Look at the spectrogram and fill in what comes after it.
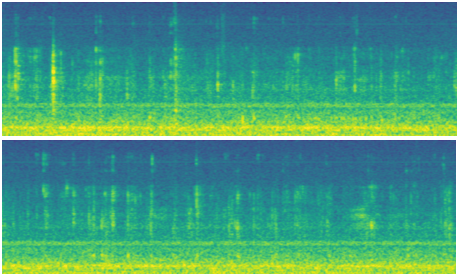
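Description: Close-miked chewing of a mouthful of potato, sausage and shrimp in sauce, with many small wet mouth clicks. One sharper click comes just under a second in.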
